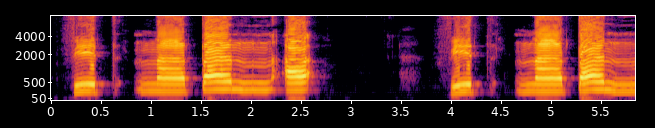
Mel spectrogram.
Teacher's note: Suara tanwin pada huruf tan itu tidak boleh ditahan lama. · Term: tanwin idhar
